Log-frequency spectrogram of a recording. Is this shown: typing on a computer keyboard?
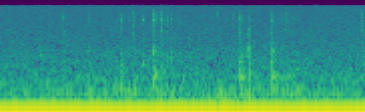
yes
